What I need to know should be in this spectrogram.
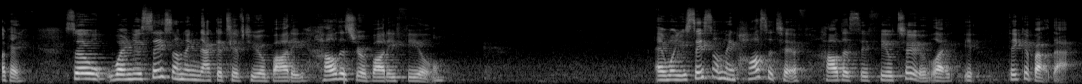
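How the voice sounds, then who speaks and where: Her mid-range voice sounds animated and darkish as she talks at a normal speed, chatting and laughing through plenty of fillers and false starts. She's a Hong Kong woman in her thirties with a local accent, addressing an audience on stage in a big hall that echoes.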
